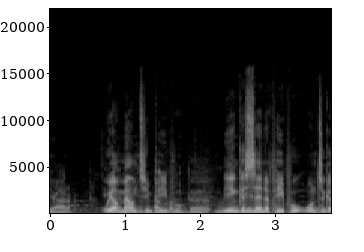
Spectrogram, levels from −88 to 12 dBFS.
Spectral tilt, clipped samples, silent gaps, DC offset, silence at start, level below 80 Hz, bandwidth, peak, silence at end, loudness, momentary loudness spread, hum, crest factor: -4.5 dB/octave; under 0.1%; none; under 0.1%; 0 s; -70 dBFS; 15.5 kHz; -10 dBFS; 0 s; -28 LUFS; 15 LU; none; 20 dB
